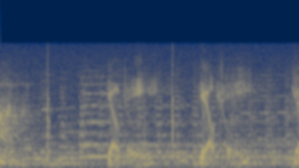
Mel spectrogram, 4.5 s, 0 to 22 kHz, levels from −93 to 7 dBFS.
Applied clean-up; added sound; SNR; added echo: none; Tap / Glass; 12 dB; none.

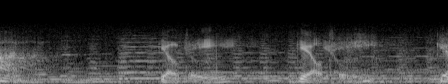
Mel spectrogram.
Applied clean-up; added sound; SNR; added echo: none; none; none; none.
